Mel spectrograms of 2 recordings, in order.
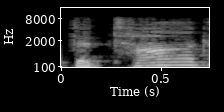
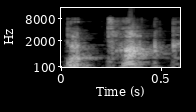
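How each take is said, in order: First: Said in the usual way. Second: 'The Tog' in a light Klingon accent, throaty 'Tog'. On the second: Shown as a demonstration. Telling fans to say 'The Tog' in Klingon accent. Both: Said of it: "I think you gotta put a Klingon accent on it".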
